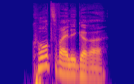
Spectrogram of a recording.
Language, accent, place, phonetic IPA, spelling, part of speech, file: German, Germany, Berlin, [ˈkʊʁt͡svaɪ̯lɪɡəʁə], kurzweiligere, adjective, De-kurzweiligere.ogg
- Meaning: inflection of kurzweilig: 1. strong/mixed nominative/accusative feminine singular comparative degree 2. strong nominative/accusative plural comparative degree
